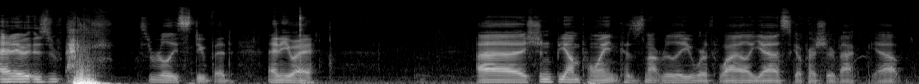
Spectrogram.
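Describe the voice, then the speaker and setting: A man with a very deep, low pitch speaks at a moderate pace with ordinary pitch variation and long, frequent pauses, against noticeable background noise. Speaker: streamer reviewing game footage. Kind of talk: casual live stream commentary. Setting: live stream. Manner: casual, filler-heavy.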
